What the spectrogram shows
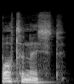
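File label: "botanist", British English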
